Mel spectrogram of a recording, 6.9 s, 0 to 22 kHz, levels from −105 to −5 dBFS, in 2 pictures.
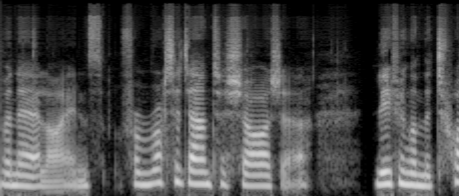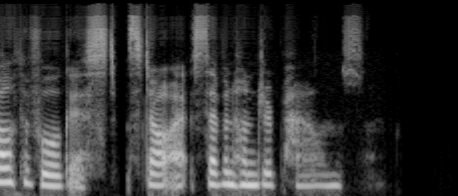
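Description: Throughout, the speech sounds grainy, rough and noisy while still extending to 20.4 kHz, likely from Opus compression in music mode at around 24 kbps.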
